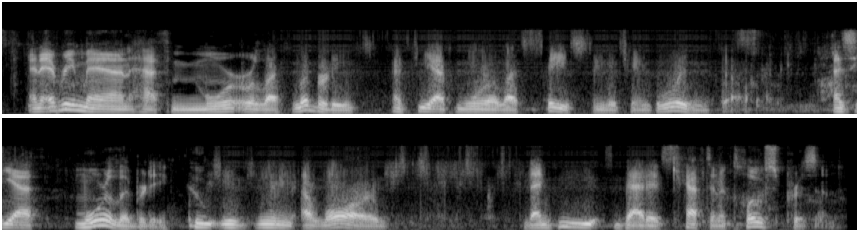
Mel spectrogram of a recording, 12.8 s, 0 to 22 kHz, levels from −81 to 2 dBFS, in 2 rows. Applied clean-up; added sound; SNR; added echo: neural separator model SepFormer DNS4.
